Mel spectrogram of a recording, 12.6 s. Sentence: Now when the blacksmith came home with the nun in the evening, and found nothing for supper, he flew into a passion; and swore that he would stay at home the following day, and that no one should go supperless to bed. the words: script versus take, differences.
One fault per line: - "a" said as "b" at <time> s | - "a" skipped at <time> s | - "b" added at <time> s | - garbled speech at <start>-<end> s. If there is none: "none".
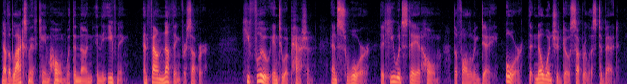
- "when" skipped at 0.1 s
- "and" said as "or" at 10.1 s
